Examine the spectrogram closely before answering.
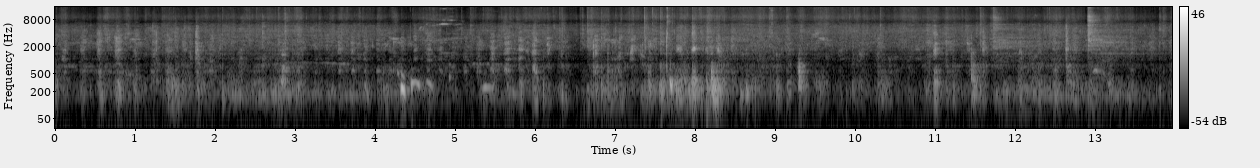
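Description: Border collie puppies playing and wrestling with their mother, giving short puppy vocal sounds amid steady scuffling and rustling in straw.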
